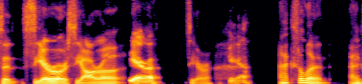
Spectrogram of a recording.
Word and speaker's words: Ciara: And you pronounce it Sierra or Ciara? Sierra.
